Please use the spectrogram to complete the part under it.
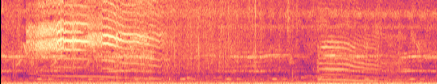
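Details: Cat calling its mother for food; two high, harmonic calls, the first long and level, the second shorter and sliding downward, over a steady low rumble of background noise.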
